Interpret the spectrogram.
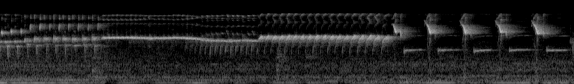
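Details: Canary singing: a long whistled steady tone, then a buzzy rapid trill, ending in five loud repeated sweeping chirps about every half second.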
